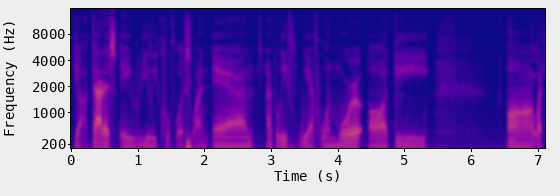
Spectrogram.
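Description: A man hosting a casual reaction podcast, rating things in an informal, rambling way with a lot of halting fillers. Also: deep voice, steady tone, a bit bright, no echo. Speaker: podcast host. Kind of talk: casual reaction commentary, rating game voice lines.

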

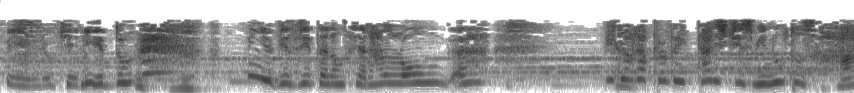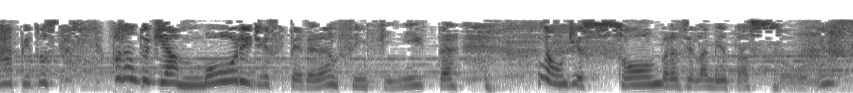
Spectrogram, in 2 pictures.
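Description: A woman's voice: a little high, animated, normal speed. An actress with a Brazilian accent playing a tender, pious spirit mother who speaks solemnly to her son in a melodramatic radio drama. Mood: solemn encouragement. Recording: muffled radio drama with music behind.

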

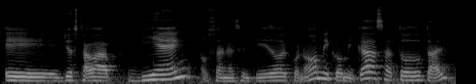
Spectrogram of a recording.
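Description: A woman's voice: fairly low pitch, animated, moderate pace, darkish tone, slight background noise. A middle-aged woman with a Venezuelan accent, telling personal stories in a casual interview, emphatic and often checking that the listener follows. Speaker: podcast guest.

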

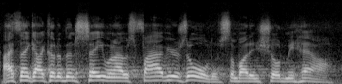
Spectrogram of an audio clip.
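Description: A man preaching a sermon, emphatic, swinging his pitch and loudness as he acts out the people he quotes. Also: fast talker. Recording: long hall reverb.

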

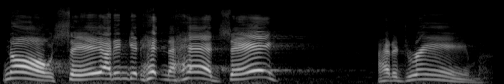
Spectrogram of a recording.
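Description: A man's voice: extremely high pitch, expressive, slow pace, pushed and bright, smooth, big-room sound, exaggerated voice. A man voicing a nervous, whiny soldier who talks like an old-time movie gangster, repetitive and agitated, in a comedy sketch. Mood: pained, brooding. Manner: repetitive, agitated, tags phrases with "see". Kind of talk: comedic Bible story sketch.

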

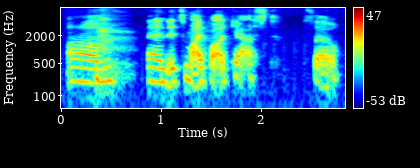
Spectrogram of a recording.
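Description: A woman podcast host in relaxed conversation, with a mid-pitched voice. She talks informally and has a giggly way about her, as in a casual chat among fans. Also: takes it slowly, breathy edge, rough recording.

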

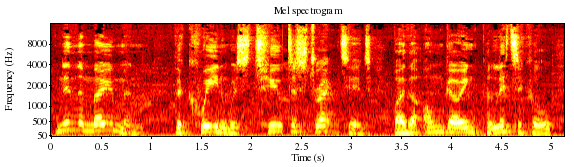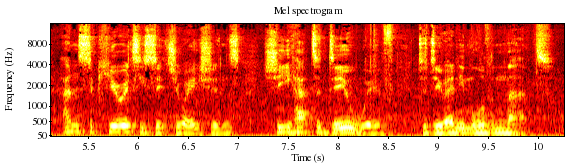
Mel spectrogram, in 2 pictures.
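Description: A man's voice: medium pitch, big pitch swings, measured pace, hardly any pauses, darkish tone. A man acting as a field correspondent, giving a scripted news report in an earnest, formal manner. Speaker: podcast host as field correspondent. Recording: faint background noise and ambience.

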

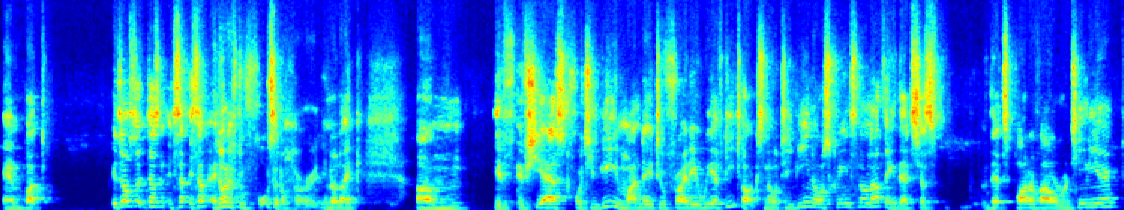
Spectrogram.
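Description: A man in his thirties speaks in a fairly high-pitched voice. He answers as a guest in a casual interview, speaking candidly and wandering through his thoughts, doubling back to correct himself as he goes. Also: a little fast. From outside the United States. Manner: rambling, self-correcting, candid. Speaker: guest, company founder and father.

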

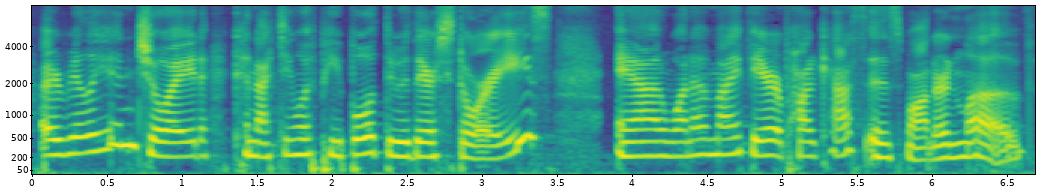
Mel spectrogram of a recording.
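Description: A young woman from California co-hosting a podcast in a warm, casual way. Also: on the high side, moderate pace, clean tone. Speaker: podcast co-host.

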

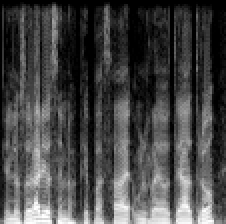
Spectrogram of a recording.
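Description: A man's voice: mid-range voice, fast, darkish tone, no room sound. A man with an Argentine accent, explaining things conversationally as a podcast co-host.

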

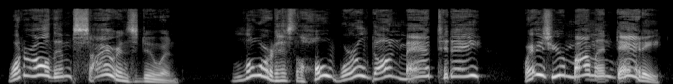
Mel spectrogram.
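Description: A man voicing a fussy old grandmother, shrill and scolding. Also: huge pitch swings, a little slow, creaky, no room sound, clean studio sound, full character voice. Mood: alarmed.

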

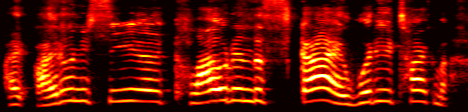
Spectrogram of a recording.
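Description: A woman's voice: very high-pitched, normal speed, fairly bright tone, dry recording, clean studio sound, voice pushed up. A woman voicing a gullible, self-important male coyote in a folktale, blustering and emphatic. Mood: suspicious. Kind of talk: oral folktale storytelling.

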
